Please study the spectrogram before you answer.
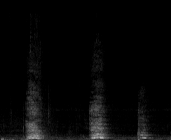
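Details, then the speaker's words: A dog, Charlie, gives three harsh, forceful hacking, gagging coughing bursts, as if about to vomit but not, after coughing all day; owner says it's kennel cough. "It sounds like he's gonna throw up, but he's been doing that all day and he hasn't. And it's just kennel cough."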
